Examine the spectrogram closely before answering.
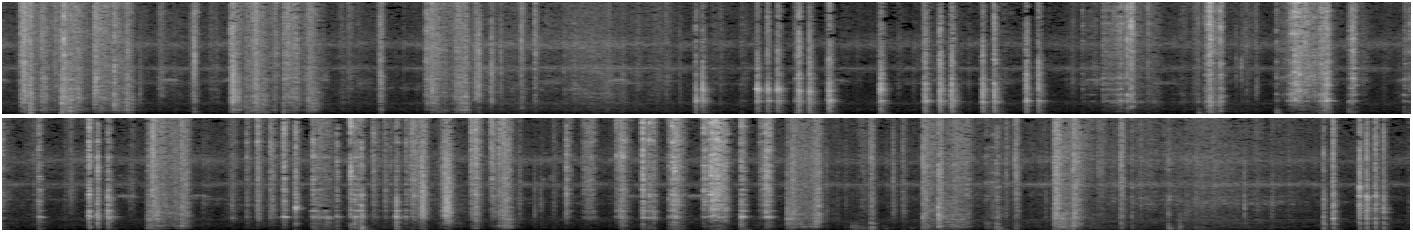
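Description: Bricklaying with a steel trowel: irregular scrapes of the trowel spreading and cutting cement mortar, mixed with knocks and clinks as clay bricks are set and tapped into place.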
